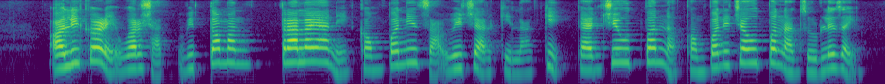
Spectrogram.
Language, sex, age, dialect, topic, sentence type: Marathi, female, 18-24, Varhadi, banking, statement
